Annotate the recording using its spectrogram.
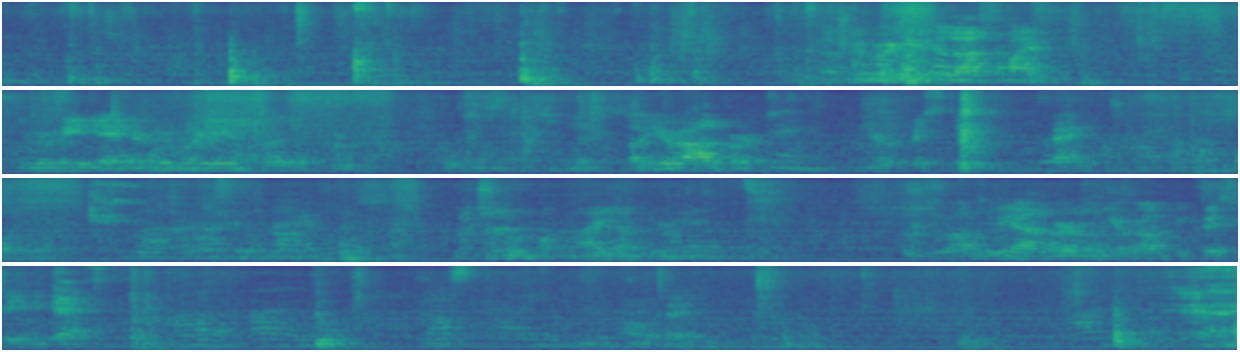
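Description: A man speaks calmly in a room with some echo.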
